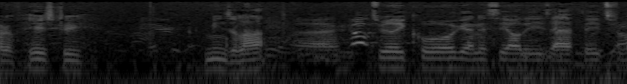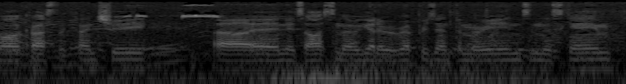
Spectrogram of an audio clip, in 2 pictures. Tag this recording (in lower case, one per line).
speech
